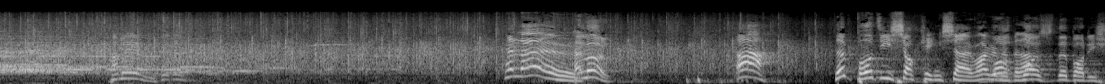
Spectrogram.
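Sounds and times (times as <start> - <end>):
audience applause welcoming a guest on stage: 0.0 - 9.4
speech: 1.1 - 2.1, 5.0 - 6.2, 7.4 - 7.8, 8.4 - 11.0.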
